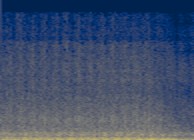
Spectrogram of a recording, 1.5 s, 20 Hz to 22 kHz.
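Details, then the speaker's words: Driftcat engine on E85, cold start after fire damage: cold idle with a fast, even light tapping in time with the engine, likely valvetrain. The tick worsens, with backfiring; a cam, lifters, pushrods and valve springs are to be installed. "And it's cold, E85, but she cranks. Let her warm up for a second. She's a ticking."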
